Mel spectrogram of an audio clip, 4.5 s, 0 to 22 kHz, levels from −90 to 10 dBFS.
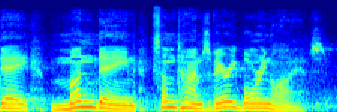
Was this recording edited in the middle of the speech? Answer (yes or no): no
